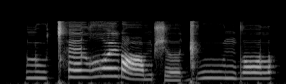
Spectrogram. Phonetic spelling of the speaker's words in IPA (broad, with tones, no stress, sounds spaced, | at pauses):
l u˦ ǀʰ ɛ˥ l ʁʷ ɛ˥ ɽ ɑː˨ m ʃ əː˩ ɡ͡ǁ uː˦ n d ɔ˥ l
